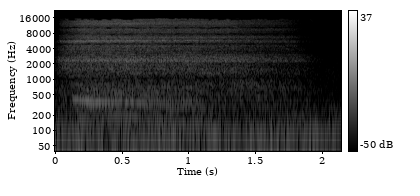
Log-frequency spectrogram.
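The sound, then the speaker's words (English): One deep breath is drawn in and let out during a breathing exercise, a faint, steady, airy hiss that tapers off at the end. “So deep breath in and out.”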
